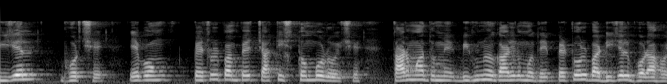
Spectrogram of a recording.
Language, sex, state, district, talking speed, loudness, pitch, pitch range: Bengali, male, West Bengal, Malda, 180 wpm, -19 LUFS, 195 Hz, 180-210 Hz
